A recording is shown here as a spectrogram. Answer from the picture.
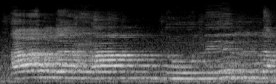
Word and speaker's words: Alhamdulillah: kita sering mengqolqolahkan huruf yang bukan qqalah Bagaimana cara baca mengqalqalahkan huruf yang bukan Qalqalah alham Alhamdulillah menggeret bacaan hukumnya haram maka kita harus tegas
